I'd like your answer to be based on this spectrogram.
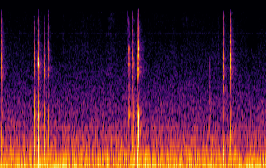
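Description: Fingernails tap and scratch along the side and label of an empty, hollow, clear plastic Dasani water bottle held upright in both hands. Short, sharp, bright clicks arrive in three quick clusters, each dying away almost instantly, over a steady low hum.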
